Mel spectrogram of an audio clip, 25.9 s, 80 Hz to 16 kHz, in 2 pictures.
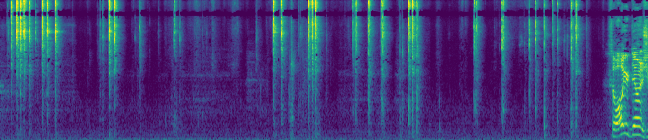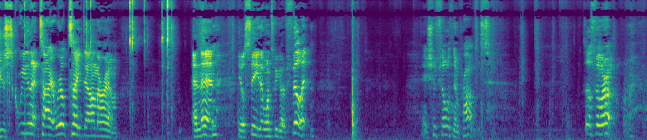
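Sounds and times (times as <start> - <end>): ratchet strap buckle clicking: 0.1 - 3.7, 5.1 - 8.5.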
